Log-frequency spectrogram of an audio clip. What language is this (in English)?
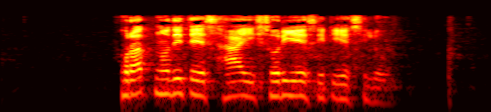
Bangla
